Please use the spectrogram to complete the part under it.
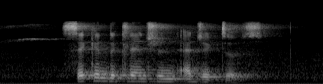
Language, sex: English, male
